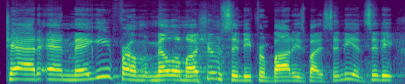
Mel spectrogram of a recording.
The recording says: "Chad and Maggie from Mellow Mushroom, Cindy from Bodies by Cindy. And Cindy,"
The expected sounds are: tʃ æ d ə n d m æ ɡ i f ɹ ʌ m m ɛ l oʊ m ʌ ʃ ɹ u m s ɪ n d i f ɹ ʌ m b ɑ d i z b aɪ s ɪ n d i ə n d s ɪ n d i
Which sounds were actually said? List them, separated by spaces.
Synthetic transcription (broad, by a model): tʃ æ d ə n m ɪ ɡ i f ɹ ʌ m m ɛ l oʊ m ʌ ʃ u m s ɪ n d i f ɹ ʌ m b ɑ d i z b aɪ s ɪ n d i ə n s ɪ n d i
